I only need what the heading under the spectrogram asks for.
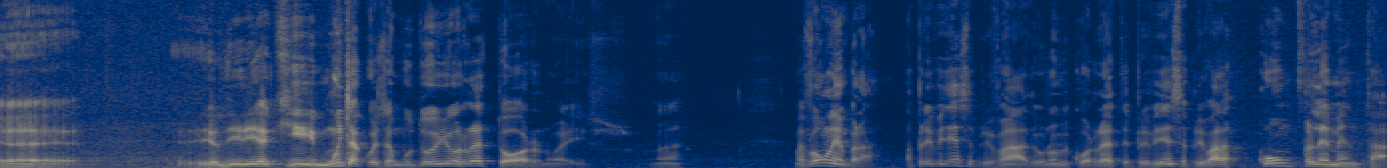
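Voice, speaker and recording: At a moderate pace, a man with a medium pitch speaks with very wide pitch swings and big swings in loudness. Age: 70s. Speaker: insurance executive. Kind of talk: interview.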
